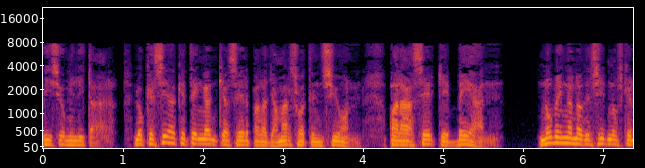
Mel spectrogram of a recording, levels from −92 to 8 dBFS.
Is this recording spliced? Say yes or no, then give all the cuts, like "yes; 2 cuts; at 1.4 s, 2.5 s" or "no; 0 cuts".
yes; 2 cuts; at 1.0 s, 6.0 s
